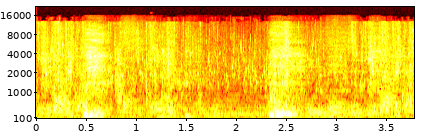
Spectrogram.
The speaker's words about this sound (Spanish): Este es el estanque. El agua.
